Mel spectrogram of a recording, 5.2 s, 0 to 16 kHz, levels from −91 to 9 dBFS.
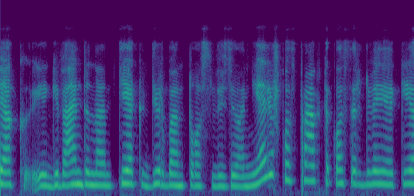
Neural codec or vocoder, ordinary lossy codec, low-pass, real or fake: codec, 16 kHz, 2 kbps, FreqCodec, larger model; Opus, 16 kbps; 7.2 kHz; fake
